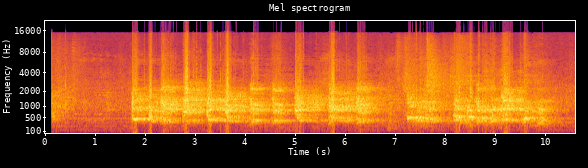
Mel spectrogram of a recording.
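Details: Dogs bark loudly and rapidly in a dense, overlapping volley, several barks per second with little pause, after a quieter opening; faint voices underneath.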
